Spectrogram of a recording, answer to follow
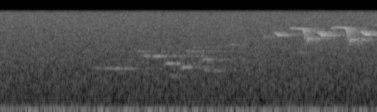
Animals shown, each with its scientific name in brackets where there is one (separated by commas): Hermit Thrush (Catharus guttatus), Blackburnian Warbler (Setophaga fusca)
